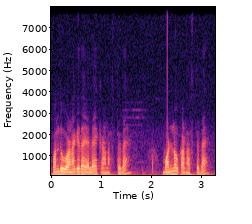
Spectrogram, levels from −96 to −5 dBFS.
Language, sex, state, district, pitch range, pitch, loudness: Kannada, male, Karnataka, Bangalore, 105-130 Hz, 120 Hz, -18 LUFS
